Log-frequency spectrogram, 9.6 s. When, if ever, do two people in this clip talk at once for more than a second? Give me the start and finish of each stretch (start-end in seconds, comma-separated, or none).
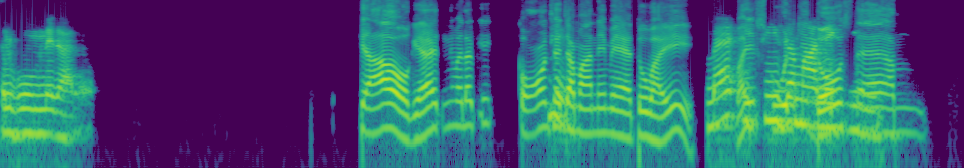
7.4-8.8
